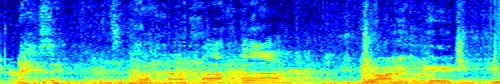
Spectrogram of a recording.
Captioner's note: laughter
